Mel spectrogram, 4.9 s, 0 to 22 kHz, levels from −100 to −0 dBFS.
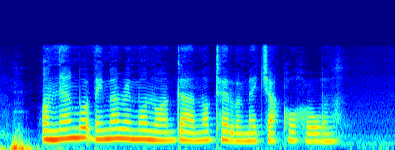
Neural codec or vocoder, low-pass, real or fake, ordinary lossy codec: codec, 16 kHz, 0.5 kbps, FunCodec, trained on LibriTTS, 25 frames a second; 7.2 kHz; fake; none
